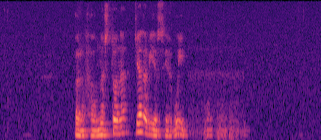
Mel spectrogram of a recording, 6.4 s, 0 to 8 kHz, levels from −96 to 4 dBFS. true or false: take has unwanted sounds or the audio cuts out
true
